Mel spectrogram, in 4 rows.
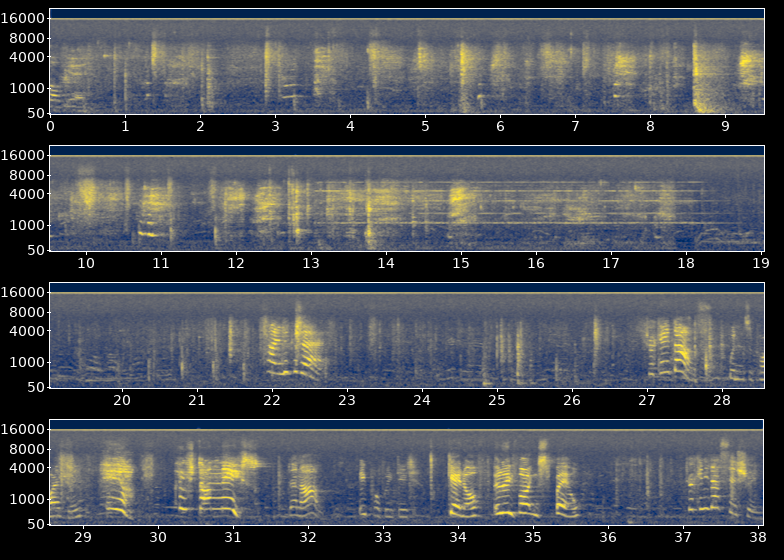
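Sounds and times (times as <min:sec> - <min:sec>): steady high tone: 0:12.4 - 0:20.2.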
